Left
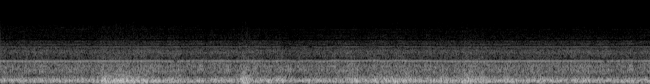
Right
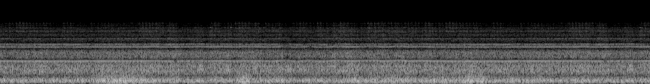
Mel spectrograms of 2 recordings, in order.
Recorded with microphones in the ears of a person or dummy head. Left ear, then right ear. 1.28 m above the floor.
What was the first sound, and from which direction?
An engine running, 80° right.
